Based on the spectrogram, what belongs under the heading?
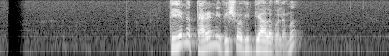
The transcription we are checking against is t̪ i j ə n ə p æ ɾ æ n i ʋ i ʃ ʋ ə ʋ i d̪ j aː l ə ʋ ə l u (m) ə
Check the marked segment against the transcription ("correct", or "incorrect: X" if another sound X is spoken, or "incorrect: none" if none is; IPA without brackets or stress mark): correct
